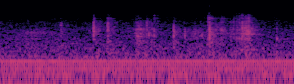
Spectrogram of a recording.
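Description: Near silence: a steady low hum of room tone, with a few faint metal ticks as a camshaft cap bolt is turned in by hand.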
